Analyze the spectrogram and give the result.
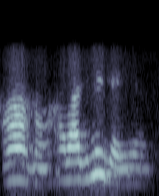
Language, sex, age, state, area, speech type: Maithili, female, 30-45, Jharkhand, urban, conversation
